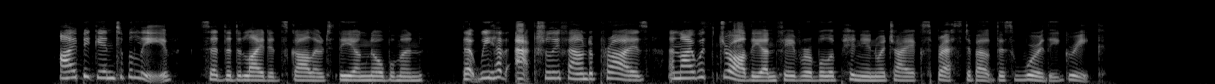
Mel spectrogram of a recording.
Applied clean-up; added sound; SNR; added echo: none; none; none; none.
